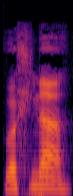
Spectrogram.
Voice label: waxlna nom, archi

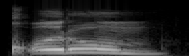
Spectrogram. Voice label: "qiurum", Archi

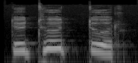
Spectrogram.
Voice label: "dututtur", Archi

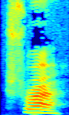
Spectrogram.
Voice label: "shiwa", Archi

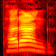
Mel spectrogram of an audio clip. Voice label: "parang", Archi

